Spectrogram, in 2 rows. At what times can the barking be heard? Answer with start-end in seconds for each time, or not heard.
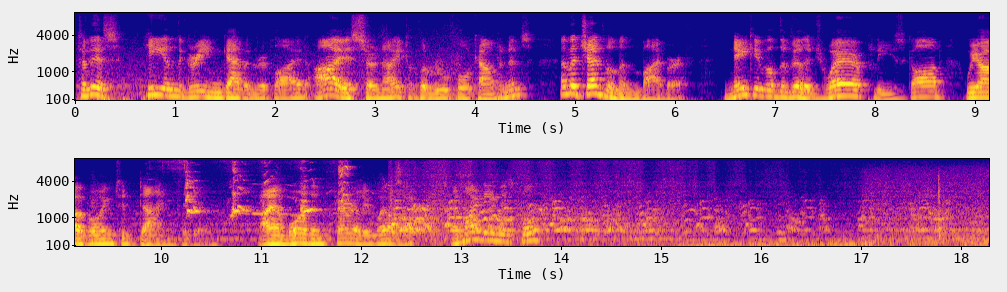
9.8-17.9.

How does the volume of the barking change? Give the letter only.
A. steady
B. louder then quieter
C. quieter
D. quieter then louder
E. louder
C.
